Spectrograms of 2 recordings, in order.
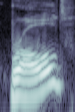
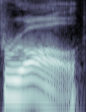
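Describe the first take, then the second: First: The name sounds like the English word rolled. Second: The name sounds like roo-al, with no final d. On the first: The speaker calls it wrong. "the way it's written, it looks like roll, rolled" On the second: The speaker calls it right. "apparently it's pronounced Rual"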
